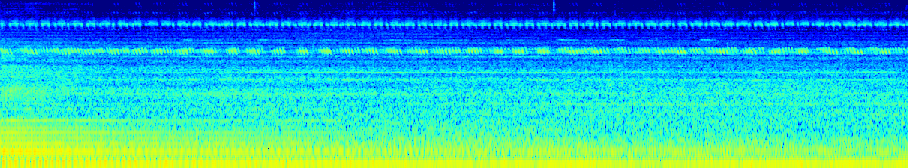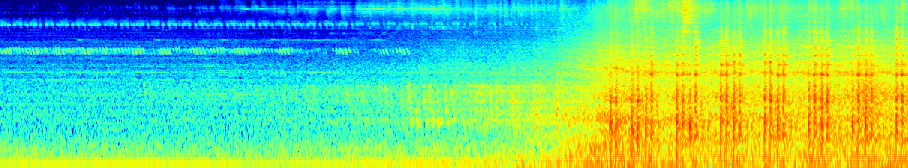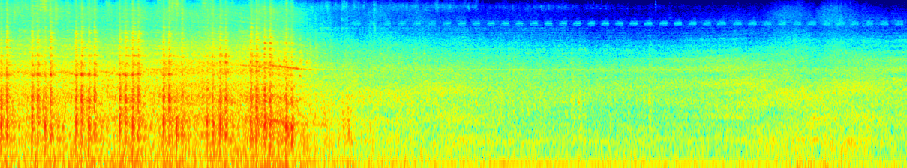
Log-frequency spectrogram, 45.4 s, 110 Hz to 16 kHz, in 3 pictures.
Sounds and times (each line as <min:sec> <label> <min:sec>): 0:00.0 Insect 0:45.3
0:17.6 The train runs through 0:45.3
0:20.0 Traffic sound 0:45.3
